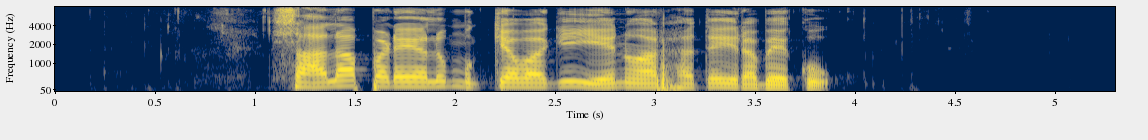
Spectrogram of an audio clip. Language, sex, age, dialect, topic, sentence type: Kannada, male, 56-60, Central, banking, question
